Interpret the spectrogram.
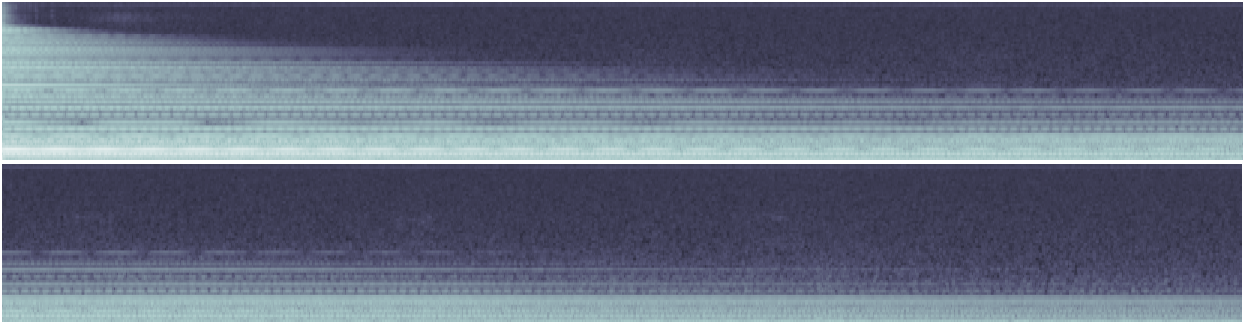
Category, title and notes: Instrument samples > Other
tibetan bowls tibetan bowls Recorded with sounddevices mixpre with usi microphones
